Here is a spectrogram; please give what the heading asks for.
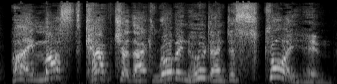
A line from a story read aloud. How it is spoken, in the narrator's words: shouted the sheriff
